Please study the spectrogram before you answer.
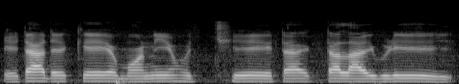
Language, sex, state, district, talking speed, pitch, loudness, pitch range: Bengali, male, West Bengal, Alipurduar, 105 wpm, 140 Hz, -20 LUFS, 135-140 Hz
